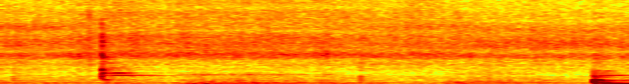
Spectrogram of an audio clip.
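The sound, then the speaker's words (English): Steady sizzling hiss of carrots frying in a pan as they cook down and soften for a sauce, with a few sharp clinks of a utensil against the pan at the start and end. No voices. “So while we're cooking that, couple comments.”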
